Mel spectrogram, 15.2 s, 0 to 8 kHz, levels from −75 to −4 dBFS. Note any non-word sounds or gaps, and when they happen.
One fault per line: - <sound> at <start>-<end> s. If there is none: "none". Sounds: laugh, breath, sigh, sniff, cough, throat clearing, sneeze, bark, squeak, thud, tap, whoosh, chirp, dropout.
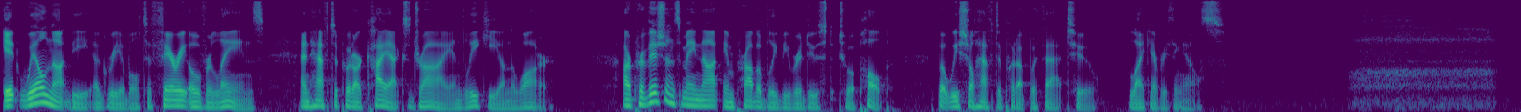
- breath at 13.5-15.0 s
